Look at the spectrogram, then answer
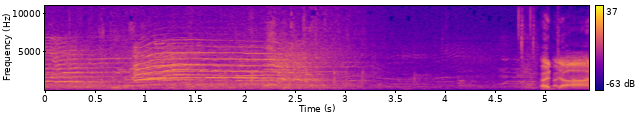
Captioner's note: applause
